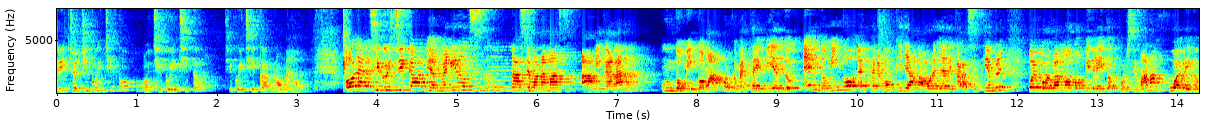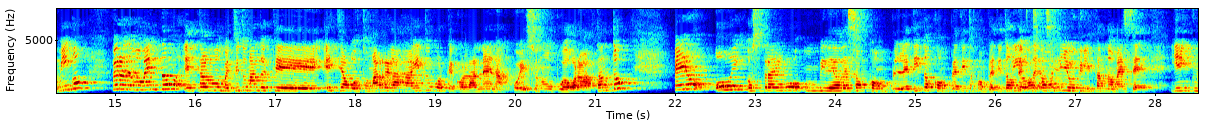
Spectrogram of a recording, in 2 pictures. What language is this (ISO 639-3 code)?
spa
